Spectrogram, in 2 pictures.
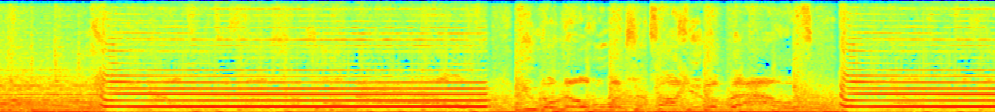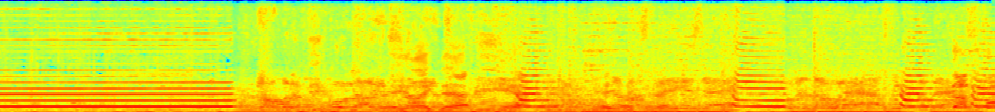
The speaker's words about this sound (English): our new foghorn player. Check out this demo we made.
